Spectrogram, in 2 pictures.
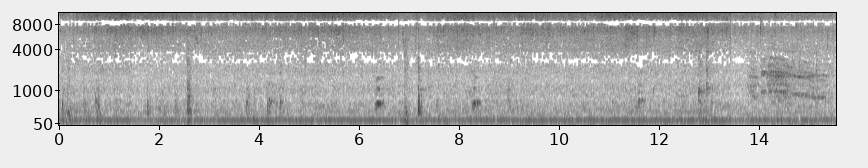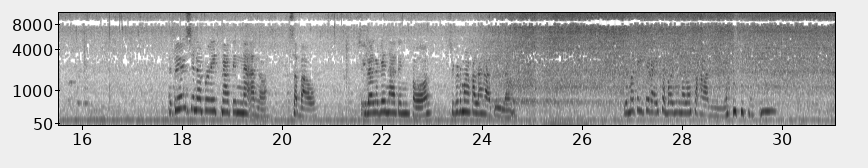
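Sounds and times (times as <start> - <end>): onion sizzling in hot oil: 0.0 - 31.0.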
